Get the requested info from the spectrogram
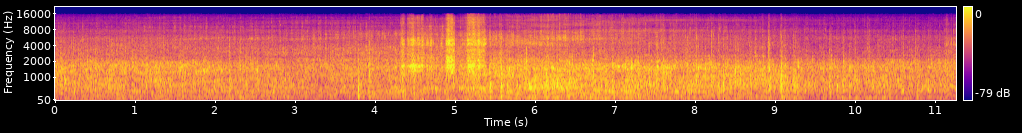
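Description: Model trains running on the track: a steady rattle and hum of wheels and motors with clickety-clack over the rail joints. There are a few sharp clacks about halfway through, while the model InterCity 125 runs past alongside the camera train.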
